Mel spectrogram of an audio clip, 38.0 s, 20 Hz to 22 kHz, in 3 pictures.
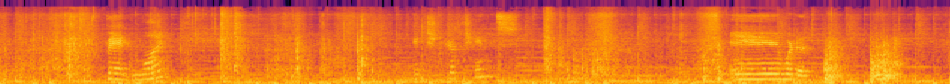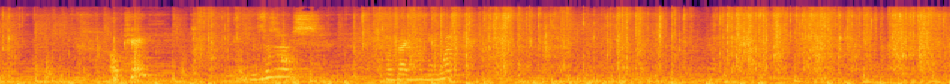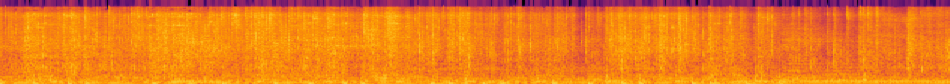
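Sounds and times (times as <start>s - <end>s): plastic bag crinkling: 0.0s - 1.7s, 17.3s - 38.0s
background music: 0.0s - 38.0s
scissors cutting plastic: 0.3s - 1.4s, 17.4s - 38.0s
plastic bricks rattling: 17.4s - 38.0s.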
